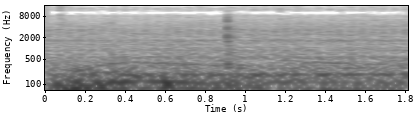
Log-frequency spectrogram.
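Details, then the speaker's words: Audi A8 after engine swap, idling after start: lumpy uneven beat, misfire counts stored on cylinders 1 (4700) and 5 (7000), cylinder 5 climbing; owner suspects worn spark plugs, possibly ~140,000 miles old; unconfirmed. "for cylinder 1 which we have 4700 stored and cylinder 5 we have 7,000 so my guess is this car definitely needs spark plugs"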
